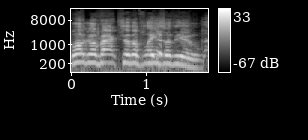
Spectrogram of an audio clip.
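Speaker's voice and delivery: yelling as loud as possible. Calling after someone far away, in character: yelling as loud as possible. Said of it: "I'll yell as loud as I can".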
